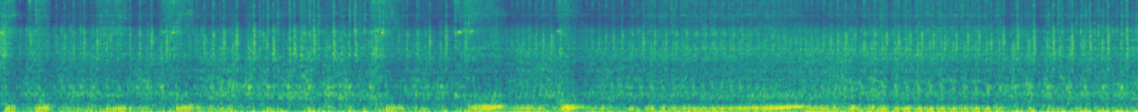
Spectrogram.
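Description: Newly installed air-cooled VW flat-four engine with dual carburetors running just after its first start. The throttle is opened by hand, so the revs rise and fall a few times in the middle before it settles to a steady idle that is a little low, with the carburetors not yet balanced.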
